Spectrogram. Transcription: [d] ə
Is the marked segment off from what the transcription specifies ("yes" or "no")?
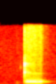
yes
